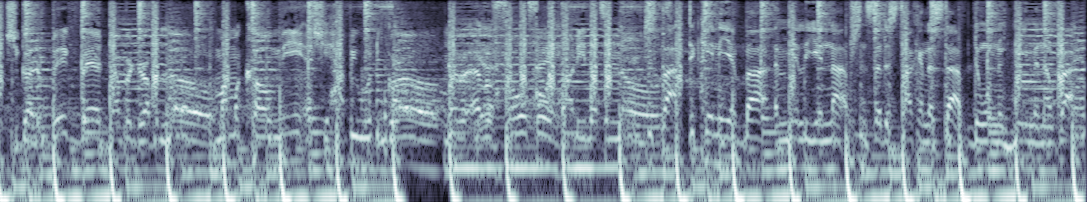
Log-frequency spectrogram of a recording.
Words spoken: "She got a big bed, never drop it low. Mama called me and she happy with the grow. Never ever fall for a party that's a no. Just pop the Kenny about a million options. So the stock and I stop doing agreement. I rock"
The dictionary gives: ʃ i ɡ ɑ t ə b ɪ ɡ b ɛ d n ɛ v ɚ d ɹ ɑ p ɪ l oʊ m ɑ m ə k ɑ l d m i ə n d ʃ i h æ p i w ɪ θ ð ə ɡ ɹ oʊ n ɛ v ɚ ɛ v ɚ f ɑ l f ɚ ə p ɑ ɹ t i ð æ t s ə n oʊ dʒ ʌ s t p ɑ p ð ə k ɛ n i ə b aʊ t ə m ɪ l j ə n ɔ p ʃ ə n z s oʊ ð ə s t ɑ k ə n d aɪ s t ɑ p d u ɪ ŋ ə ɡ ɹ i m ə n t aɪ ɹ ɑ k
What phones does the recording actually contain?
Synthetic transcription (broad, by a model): ʃ i ɡ ɑ t ə b ɪ ɡ b ɛ d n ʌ b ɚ d ɹ ɑ p ɪ l oʊ m ɑ m ə k ɑ l d m i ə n ʃ i h æ p i w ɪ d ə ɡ oʊ n ɛ v ɚ ɛ v ɚ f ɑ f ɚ ə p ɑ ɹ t i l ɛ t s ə n oʊ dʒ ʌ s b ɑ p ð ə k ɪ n i ə b aʊ t ə m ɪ l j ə n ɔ p ʃ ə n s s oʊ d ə s t ɑ k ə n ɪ s t ɑ p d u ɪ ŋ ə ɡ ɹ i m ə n aɪ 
